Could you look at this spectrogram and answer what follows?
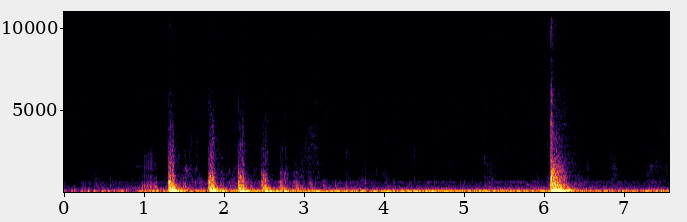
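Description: A 1966 Ford Mustang's driver's door slammed shut about six seconds in: one loud, sharp thud. A few seconds earlier comes a quick run of five or six lighter knocks.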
